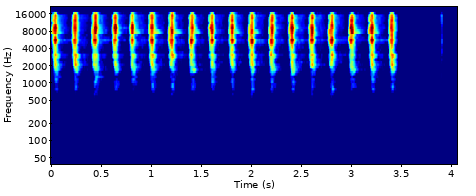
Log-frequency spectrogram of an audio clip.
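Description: Countdown-timer ticking sound effect, quick, even ticks at about five a second that stop suddenly near the end as the answer time runs out.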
